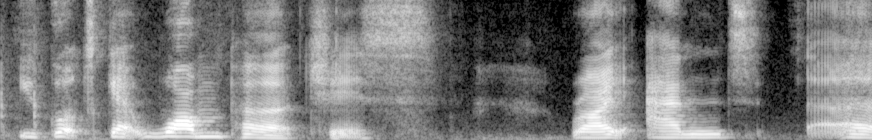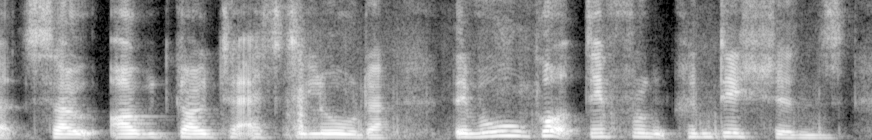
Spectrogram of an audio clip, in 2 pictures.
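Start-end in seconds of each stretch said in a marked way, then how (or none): none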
